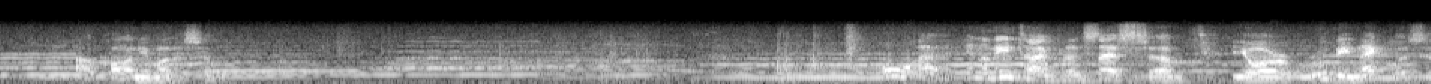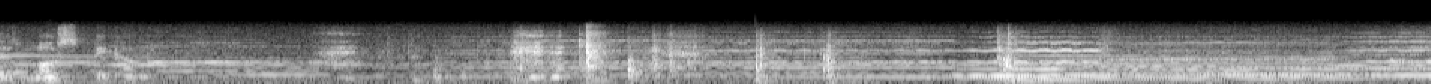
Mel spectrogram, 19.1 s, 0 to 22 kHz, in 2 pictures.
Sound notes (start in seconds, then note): 3.4 romantic music; 12.2 laughs; 16.0 romantic music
